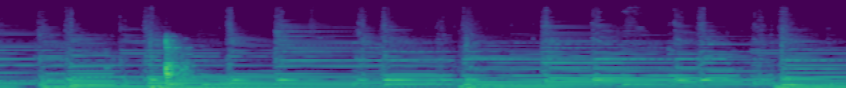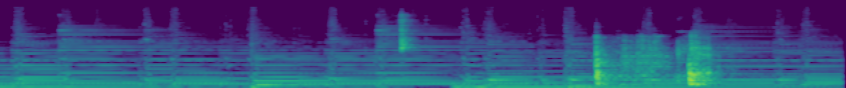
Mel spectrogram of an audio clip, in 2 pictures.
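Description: Background music played on a plucked string instrument, with notes changing every second or so. Two short noisy sounds stand out near the end.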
